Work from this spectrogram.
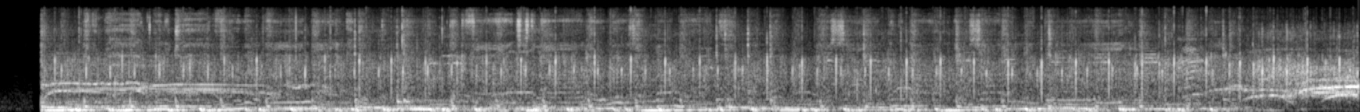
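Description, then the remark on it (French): A packed crowd at a film screening erupts in sustained applause and cheering as a guest enters the hall, loud, with scattered whoops and shouts rising over dense clapping that continues steadily throughout. “On va tout de suite regarder son entrée dans la salle et le moment où il a donc révélé ce qui allait être projeté.”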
